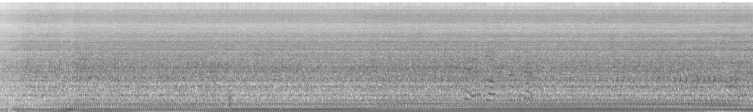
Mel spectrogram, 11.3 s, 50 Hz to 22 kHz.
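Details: Honda Civic EJ chassis, D16 engine, DIY eBay turbo build, just assembled with no muffler: loud, raspy four-cylinder settles into a steady, clean, even idle with a couple of light throttle blips; normal running.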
